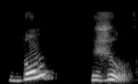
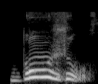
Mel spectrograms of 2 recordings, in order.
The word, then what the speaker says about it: bonjour: The J also will be smooth, like the word measure. So the J will be a J kind of sound. And OU creates the sound OU. So bonjour.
